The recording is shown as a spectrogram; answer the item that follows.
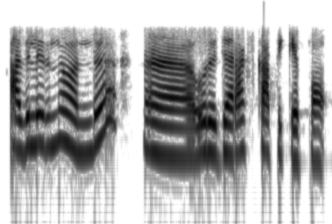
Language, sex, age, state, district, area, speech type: Tamil, female, 18-30, Tamil Nadu, Erode, rural, conversation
